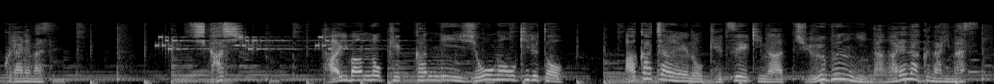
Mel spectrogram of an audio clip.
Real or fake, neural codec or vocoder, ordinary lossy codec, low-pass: fake; vocoder, 44.1 kHz, 128 mel bands every 512 samples, BigVGAN v2; AAC, 48 kbps; 7.2 kHz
